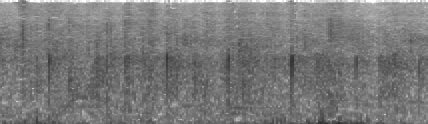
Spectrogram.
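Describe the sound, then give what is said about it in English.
Audience applause at a chamber of commerce morning gathering: a short stretch of fairly soft, scattered clapping with individual sharp claps popping out of the steady patter. “Big round of applause for them.”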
